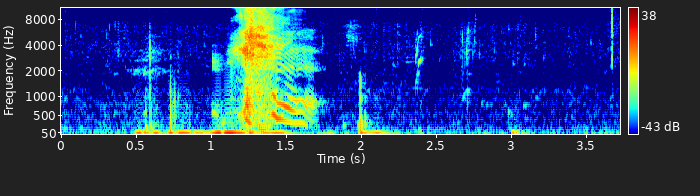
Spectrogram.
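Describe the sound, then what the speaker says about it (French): A single sharp sneeze bursts out at close range, surrounded by small breathy sounds and a few faint clicks. "Je vais encore éternuer."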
